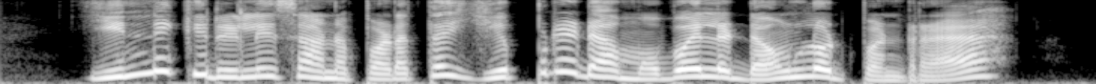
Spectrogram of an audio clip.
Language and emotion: Tamil, surprised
